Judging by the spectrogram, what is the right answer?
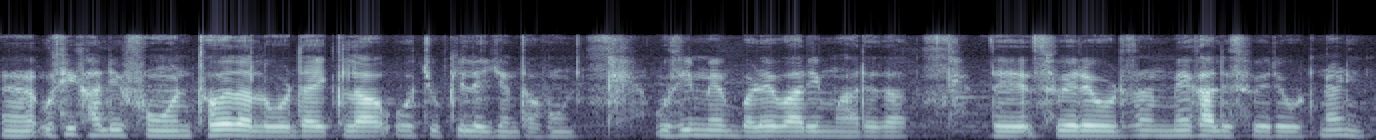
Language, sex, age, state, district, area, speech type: Dogri, male, 18-30, Jammu and Kashmir, Udhampur, rural, spontaneous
